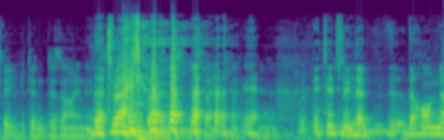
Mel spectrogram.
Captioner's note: laughter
